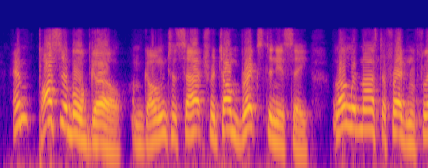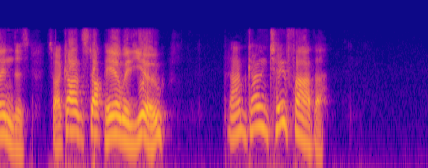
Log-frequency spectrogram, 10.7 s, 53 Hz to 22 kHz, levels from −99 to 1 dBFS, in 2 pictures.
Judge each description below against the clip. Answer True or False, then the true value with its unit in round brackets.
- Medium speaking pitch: True (180 Hz)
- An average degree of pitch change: False (5.8 semitones)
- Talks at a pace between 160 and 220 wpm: True (170 wpm)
